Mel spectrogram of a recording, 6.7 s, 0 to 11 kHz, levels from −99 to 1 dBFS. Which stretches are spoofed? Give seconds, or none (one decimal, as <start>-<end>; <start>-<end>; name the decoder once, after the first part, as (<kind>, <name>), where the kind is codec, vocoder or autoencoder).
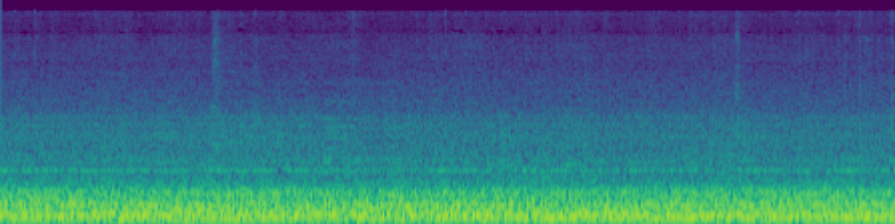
2.4-3.0 (codec, SNAC)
